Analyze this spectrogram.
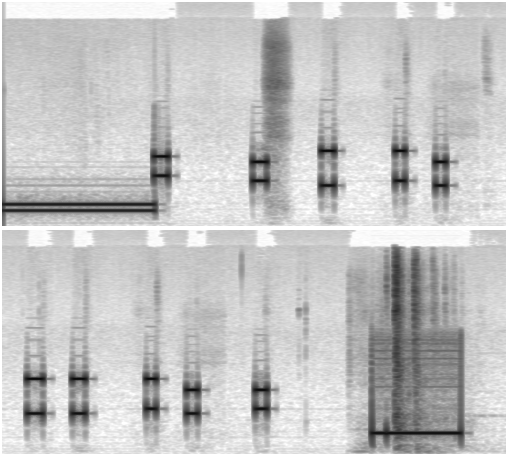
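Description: A telephone dial tone before a call: a steady low hum, then a string of short touch-tone key beeps in an uneven rhythm, and finally a longer, buzzier tone as the line connects.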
